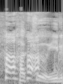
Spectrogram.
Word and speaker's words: 학규: 학큐 이름 발음에 학큐잖아요.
